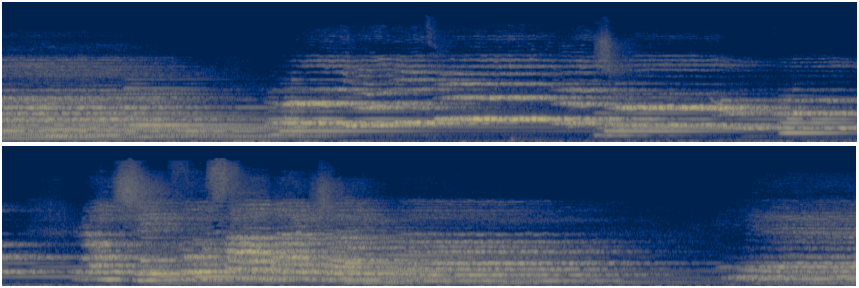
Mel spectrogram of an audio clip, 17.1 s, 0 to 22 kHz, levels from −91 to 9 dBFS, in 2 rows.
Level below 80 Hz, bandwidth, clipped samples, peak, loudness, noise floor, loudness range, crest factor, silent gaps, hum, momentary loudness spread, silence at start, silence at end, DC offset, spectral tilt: -64 dBFS; 14.5 kHz; under 0.1%; -12 dBFS; -28 LUFS; -56 dBFS; 10 LU; 16 dB; none; none; 15 LU; 0 s; 0 s; under 0.1%; -5.5 dB/octave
